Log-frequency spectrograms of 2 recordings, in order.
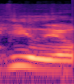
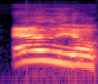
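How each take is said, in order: First: The name begins with an h sound. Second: The name begins with a vowel sound. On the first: The speaker calls it wrong. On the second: The speaker calls it right.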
